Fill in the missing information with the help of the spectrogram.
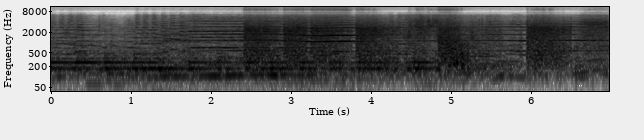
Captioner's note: siren blaring; guns firing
